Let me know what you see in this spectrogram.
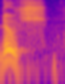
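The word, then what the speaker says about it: Dutschke: immensely this is something like a investigation Everett douche is his name and that's how you pronounce it douche it's spelled d-u-t-s-c-h-k-e but it's douche douche and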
